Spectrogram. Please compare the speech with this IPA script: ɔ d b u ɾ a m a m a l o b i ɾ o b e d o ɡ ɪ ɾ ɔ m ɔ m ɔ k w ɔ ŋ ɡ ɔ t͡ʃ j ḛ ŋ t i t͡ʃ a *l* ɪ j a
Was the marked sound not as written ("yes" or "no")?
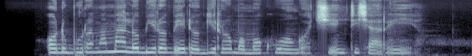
yes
